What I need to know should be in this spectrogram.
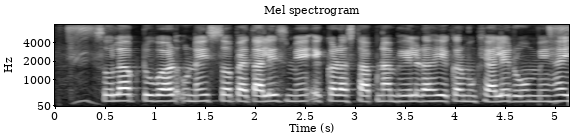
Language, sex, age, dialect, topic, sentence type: Magahi, female, 25-30, Western, agriculture, statement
